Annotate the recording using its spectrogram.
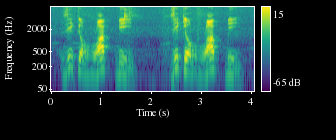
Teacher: Pada ayat 32, zikri rabbi, kita baca idghamul ra fir ra, diidghamkan ra pada ra sehingga kita membacanya zikir rabbi.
